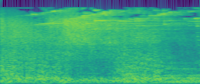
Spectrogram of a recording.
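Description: A promo's opening sound effect: a sudden loud rushing blast of noise that thins out over two seconds, with sustained music notes coming in under it near the end.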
